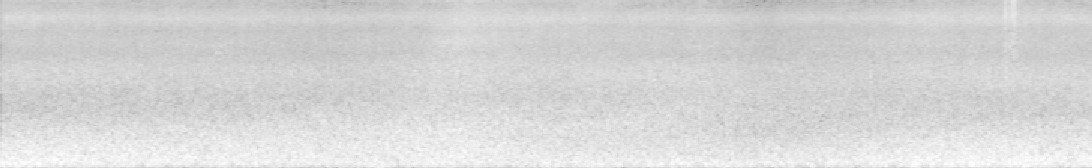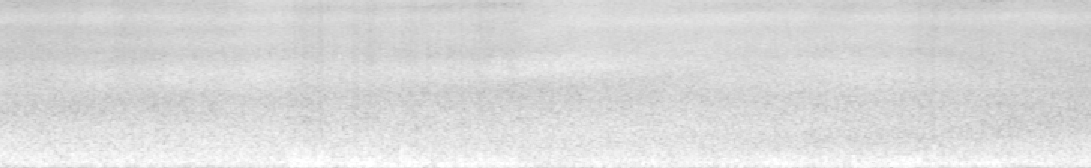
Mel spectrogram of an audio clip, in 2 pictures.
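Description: Wind buffeting the microphone in a steady low rumble, over the wash of ocean surf on the beach.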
